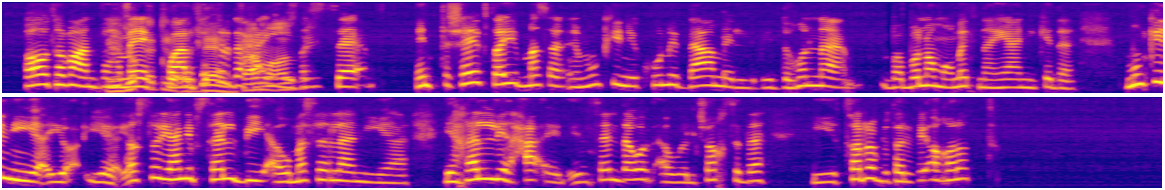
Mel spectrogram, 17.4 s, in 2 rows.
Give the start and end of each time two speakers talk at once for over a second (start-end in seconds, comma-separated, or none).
0.8-2.3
